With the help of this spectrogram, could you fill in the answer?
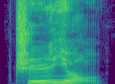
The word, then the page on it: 只有: zhǐ yǒu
